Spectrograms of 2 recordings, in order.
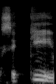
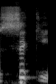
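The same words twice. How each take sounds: First: The stress is on the last syllable. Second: The stress is on the first syllable. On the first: The speaker calls it right. "it's like on this uh the end of the words" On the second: The speaker calls it wrong. "instead of"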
